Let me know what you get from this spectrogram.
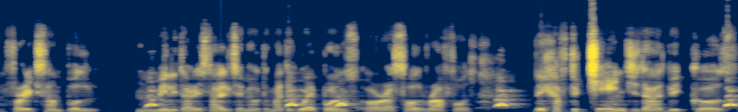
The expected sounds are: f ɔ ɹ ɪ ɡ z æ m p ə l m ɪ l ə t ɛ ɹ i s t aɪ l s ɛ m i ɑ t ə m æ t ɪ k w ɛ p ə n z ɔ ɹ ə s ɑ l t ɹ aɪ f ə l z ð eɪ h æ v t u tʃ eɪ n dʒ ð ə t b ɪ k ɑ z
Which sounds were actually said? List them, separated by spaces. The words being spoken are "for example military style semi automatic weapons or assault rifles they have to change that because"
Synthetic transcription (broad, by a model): f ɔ ɹ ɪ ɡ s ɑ m p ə l m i l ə t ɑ ɹ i s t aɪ l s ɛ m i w t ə m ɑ t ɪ k w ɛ p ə n s ɔ ɹ ə s ɑ l t ɹ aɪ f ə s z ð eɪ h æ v t u tʃ eɪ n dʒ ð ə t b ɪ k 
